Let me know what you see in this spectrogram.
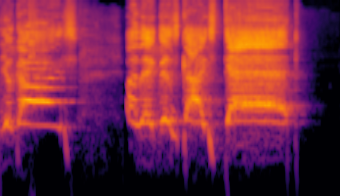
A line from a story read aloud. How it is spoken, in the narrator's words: I yelled to everybody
